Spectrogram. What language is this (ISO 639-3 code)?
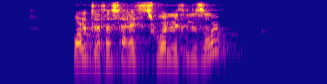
kab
